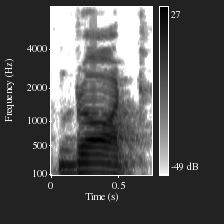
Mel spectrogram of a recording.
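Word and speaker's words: brought: इसको पढ़ेंगे हम ब्रॉट, इसको क्या पढ़ेंगे ब्रॉट, जीएच साइलेंट हो जाएगा ये, ठीक है ना, ब्रॉट।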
